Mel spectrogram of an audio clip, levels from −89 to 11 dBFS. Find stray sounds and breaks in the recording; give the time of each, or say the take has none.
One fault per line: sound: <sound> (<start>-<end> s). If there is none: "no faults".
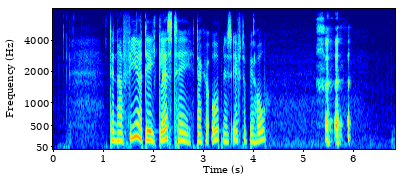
sound: laugh (5.3-6.0 s)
